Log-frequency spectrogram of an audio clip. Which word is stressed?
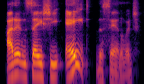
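ate. The word "ate" carries the main stress. She did something else with it. "She may have packed it and stored it away for later"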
